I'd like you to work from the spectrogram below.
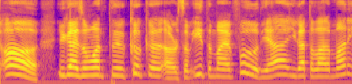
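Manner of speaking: mock Italian accent, eager and high; fake Italian accent. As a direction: play a cartoon Italian chef with a mock Italian accent. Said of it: "he had the fake Italian accent too".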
